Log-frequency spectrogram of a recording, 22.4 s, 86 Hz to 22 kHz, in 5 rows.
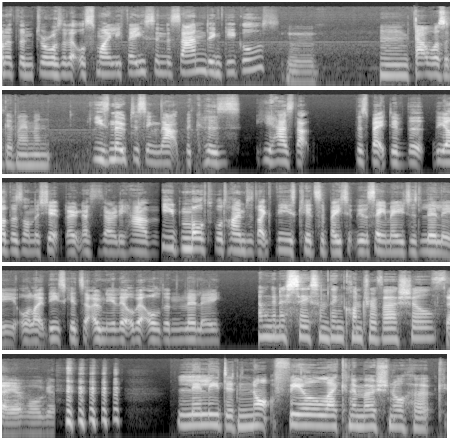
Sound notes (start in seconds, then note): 18.4 laughs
